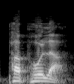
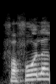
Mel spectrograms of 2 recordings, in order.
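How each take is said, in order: First: फफोला as "p-hap-hola"; two lip puffs in फफोला; aspirated ph. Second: फफोला as "fafola"; two f sounds in फफोला; mispronounced ph as f. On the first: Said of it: "फफोला नहीं". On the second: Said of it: "नहीं". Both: Shown as a demonstration.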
